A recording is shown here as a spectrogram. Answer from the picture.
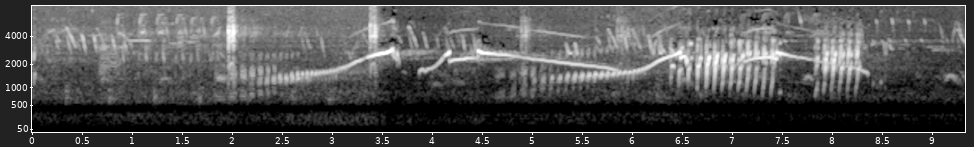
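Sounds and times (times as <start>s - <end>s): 
upland sandpiper wolf whistle call: 1.9s - 8.5s.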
